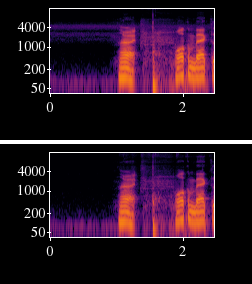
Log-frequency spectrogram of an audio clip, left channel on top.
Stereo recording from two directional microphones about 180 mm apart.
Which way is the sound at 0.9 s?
Centre (ahead or behind).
